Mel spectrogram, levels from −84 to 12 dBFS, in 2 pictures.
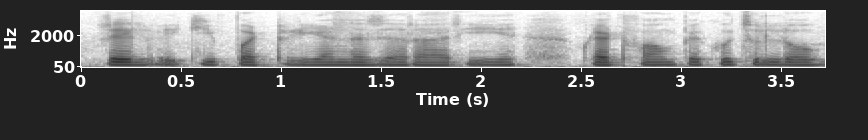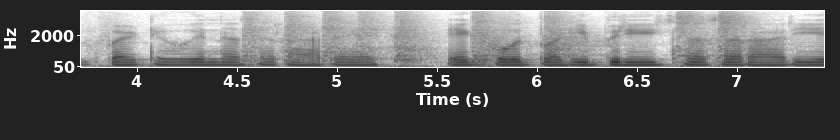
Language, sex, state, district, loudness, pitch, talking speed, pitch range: Hindi, male, Bihar, Jamui, -18 LUFS, 140 Hz, 195 wpm, 140-145 Hz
